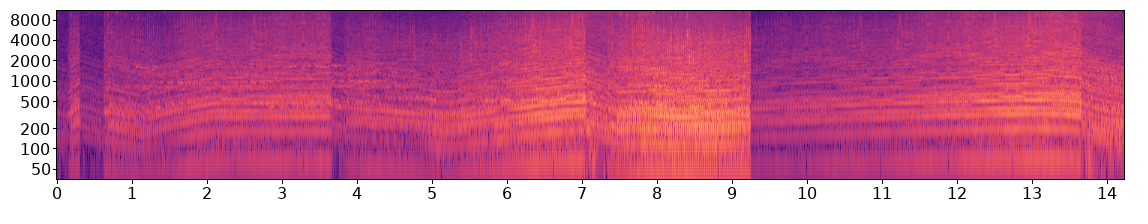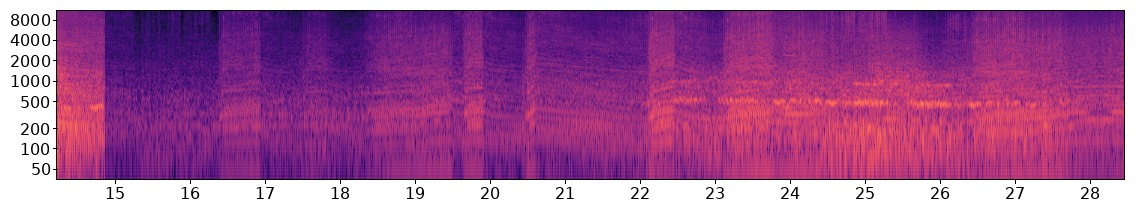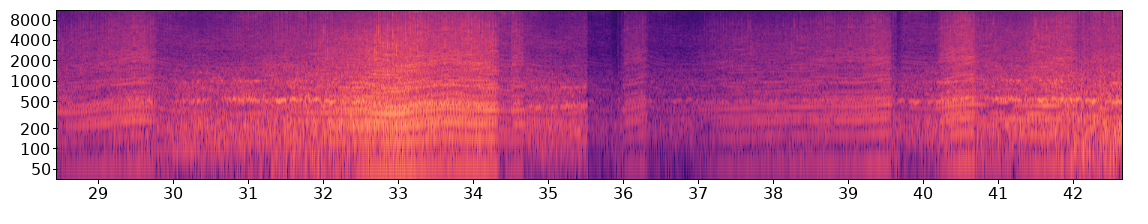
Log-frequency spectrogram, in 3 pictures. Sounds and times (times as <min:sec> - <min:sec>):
Vehicle: 0:00.0 - 0:42.6.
